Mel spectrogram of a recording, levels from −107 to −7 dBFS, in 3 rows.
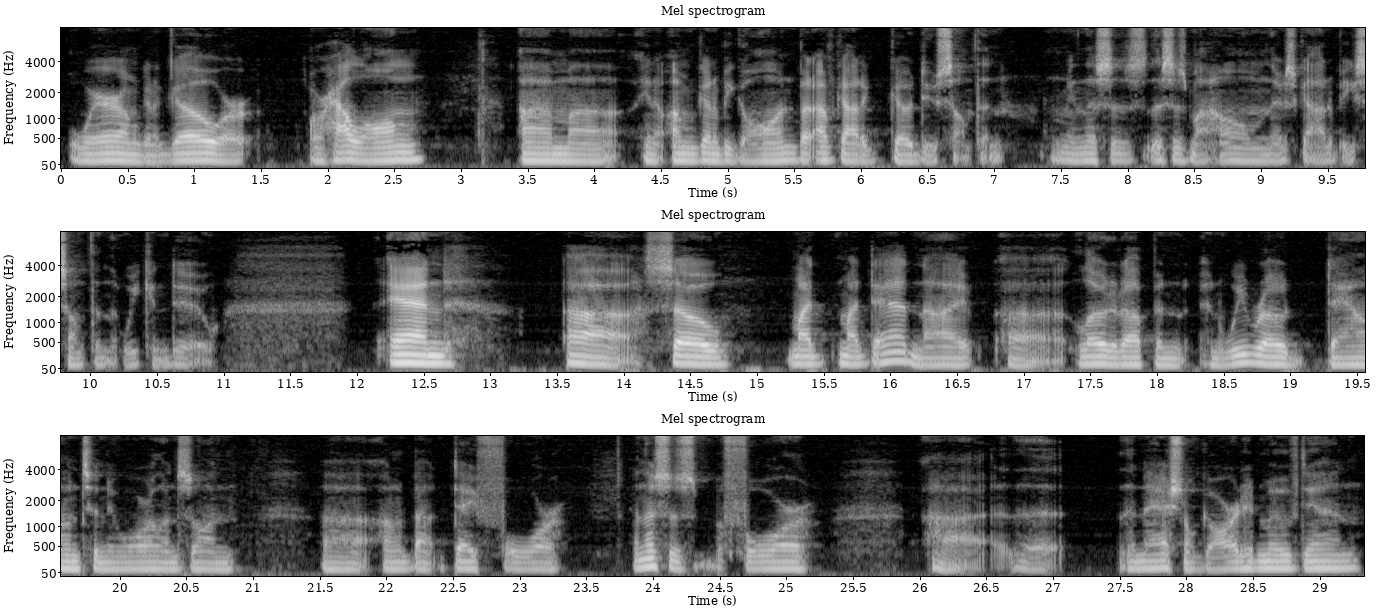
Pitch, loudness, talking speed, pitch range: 105 Hz, -31 LUFS, 155 wpm, 100-115 Hz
